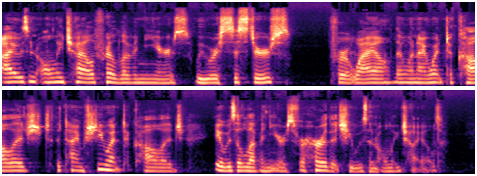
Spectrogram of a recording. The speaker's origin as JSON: {"language": "English", "region": "Indiana", "country": "United States", "tie": "born or raised there", "said": "Yeah. I grew up in Indiana."}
